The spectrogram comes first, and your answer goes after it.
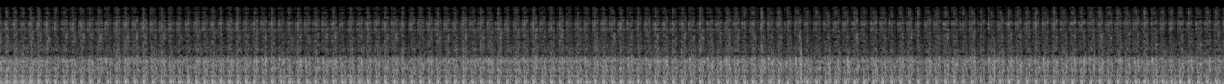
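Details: Yamaha Mio M3 scooter engine at idle with fast, even light ticking, about four a second; owner asks whether it is the valves, cause unconfirmed.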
